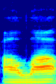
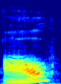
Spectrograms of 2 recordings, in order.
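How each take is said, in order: First: The final vowel is pronounced. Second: The final vowel is dropped. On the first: "it's either Allah" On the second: "The final alpha elides"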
